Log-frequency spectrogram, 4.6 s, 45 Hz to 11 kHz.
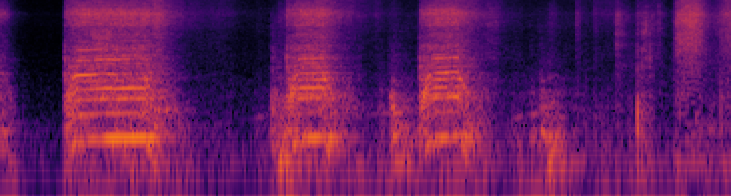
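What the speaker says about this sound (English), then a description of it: "Let me give the pump a blast and see if we get any leaks after that." A windshield washer pump on a 1995 Toyota Tacoma runs in three short bursts, each a loud electric whir with a hiss of fluid spraying, separated by brief pauses.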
